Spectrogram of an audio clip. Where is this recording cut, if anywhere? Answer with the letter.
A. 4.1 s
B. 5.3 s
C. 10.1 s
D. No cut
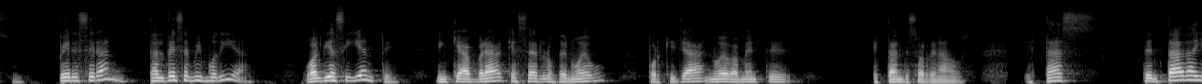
C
